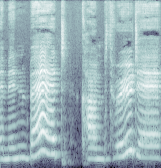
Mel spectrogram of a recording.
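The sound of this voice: Putting on a gruff character voice, a woman speaks at a high pitch.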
